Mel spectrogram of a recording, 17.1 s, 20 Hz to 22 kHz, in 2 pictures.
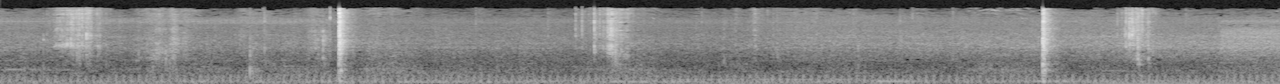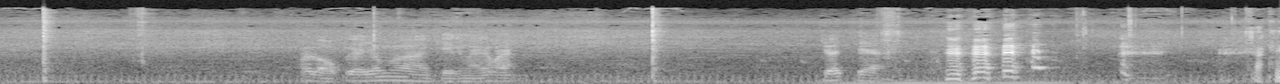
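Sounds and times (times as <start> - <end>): machete chopping coconut husk: 2.0 - 2.5, 3.8 - 4.2, 6.8 - 7.8, 8.7 - 9.6, 12.8 - 13.1, 14.3 - 14.6.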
